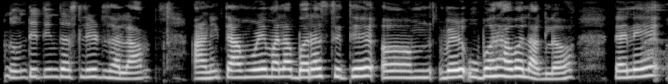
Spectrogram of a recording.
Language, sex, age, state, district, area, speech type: Marathi, female, 18-30, Maharashtra, Sindhudurg, urban, spontaneous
